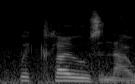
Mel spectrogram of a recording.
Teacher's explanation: He doesn't pronounce the final R, except of course there's a vowel right after it.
